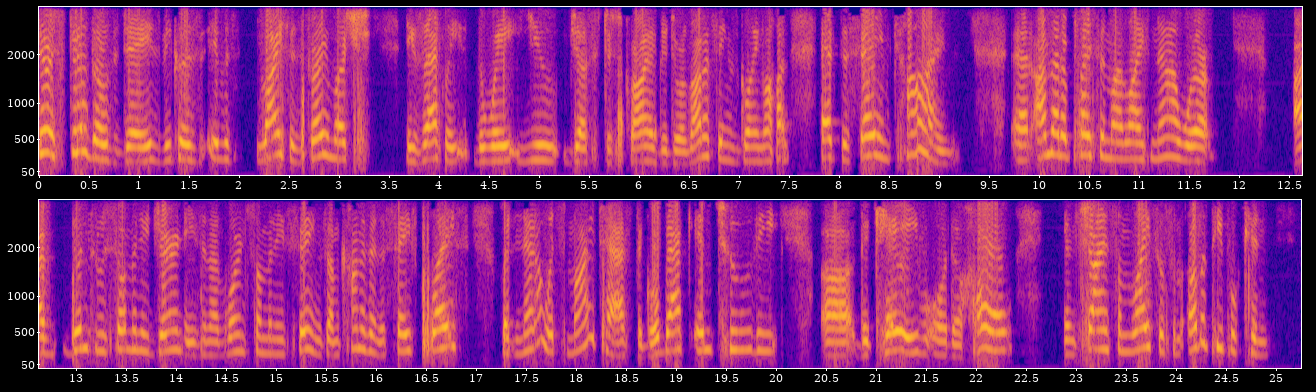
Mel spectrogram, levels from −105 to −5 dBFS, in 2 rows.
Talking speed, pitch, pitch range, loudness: 200 wpm, 235 Hz, 205-265 Hz, -27 LUFS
